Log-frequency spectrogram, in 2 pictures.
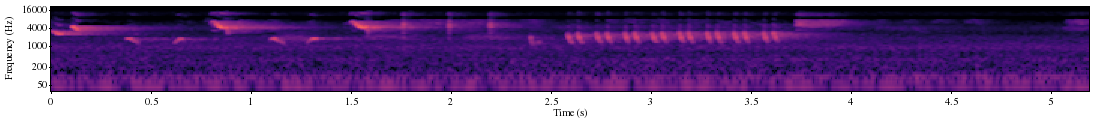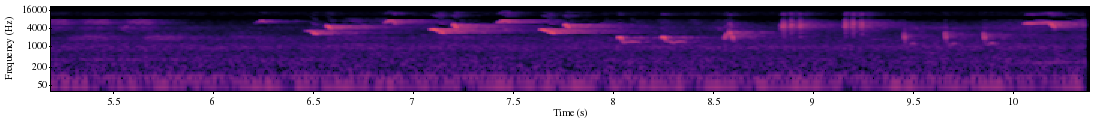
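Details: In spring, a common nightingale sings a rich medley of loud high whistles, a buzzy rattling trill and rapid sliding notes, with strong low background hum throughout.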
